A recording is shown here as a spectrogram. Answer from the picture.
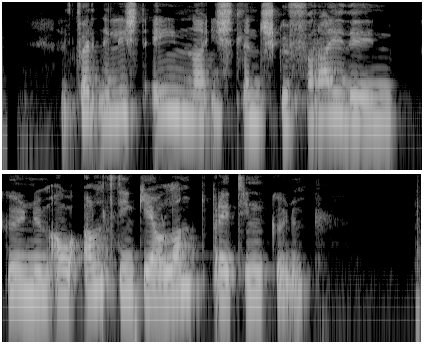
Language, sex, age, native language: Icelandic, male, 13, Icelandic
